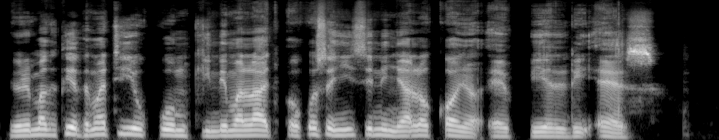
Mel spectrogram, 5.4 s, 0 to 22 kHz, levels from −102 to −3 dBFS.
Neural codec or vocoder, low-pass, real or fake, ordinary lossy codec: vocoder, 44.1 kHz, 128 mel bands, Pupu-Vocoder; none; fake; none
